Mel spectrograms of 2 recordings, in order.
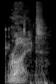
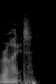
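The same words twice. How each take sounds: First: It is said in a put-on character voice. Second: It is said in the speaker's ordinary voice.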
